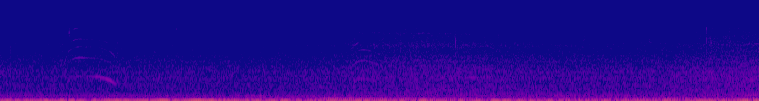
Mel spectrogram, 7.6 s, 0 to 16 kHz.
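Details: Rescued kitten, 22 days old and found with its placenta still attached, playing with two littermates for the first time; one short high mew slides downward, then a fainter mew follows, over a steady low rumbling hum.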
